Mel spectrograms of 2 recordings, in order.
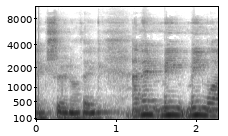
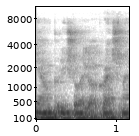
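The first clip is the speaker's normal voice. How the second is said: ordinary talk, nothing marked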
